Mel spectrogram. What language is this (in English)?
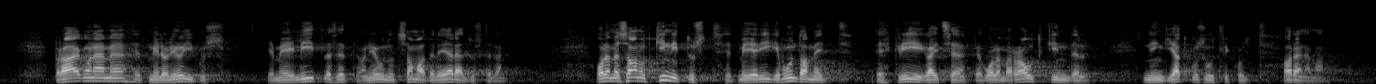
Estonian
